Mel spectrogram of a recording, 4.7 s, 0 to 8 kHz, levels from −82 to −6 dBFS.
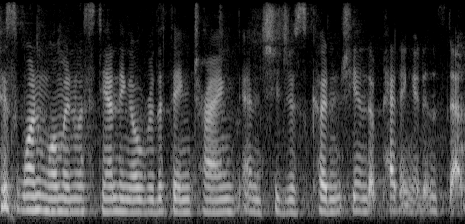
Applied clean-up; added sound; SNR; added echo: none; none; none; none.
